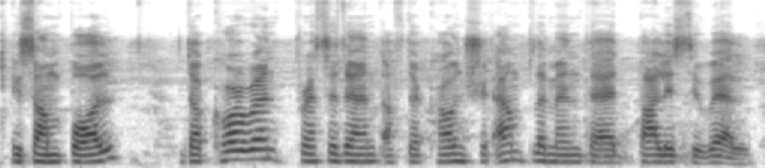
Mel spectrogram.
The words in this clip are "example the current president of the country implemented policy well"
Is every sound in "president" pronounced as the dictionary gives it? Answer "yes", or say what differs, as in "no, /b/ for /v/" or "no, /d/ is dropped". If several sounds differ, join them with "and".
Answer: no, /s/ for /z/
